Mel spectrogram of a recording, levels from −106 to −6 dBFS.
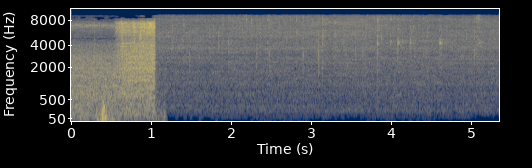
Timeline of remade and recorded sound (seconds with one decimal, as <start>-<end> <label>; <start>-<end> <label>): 0.0-3.0 recorded; 3.0-3.7 remade; 3.7-4.6 recorded; 4.6-5.4 remade

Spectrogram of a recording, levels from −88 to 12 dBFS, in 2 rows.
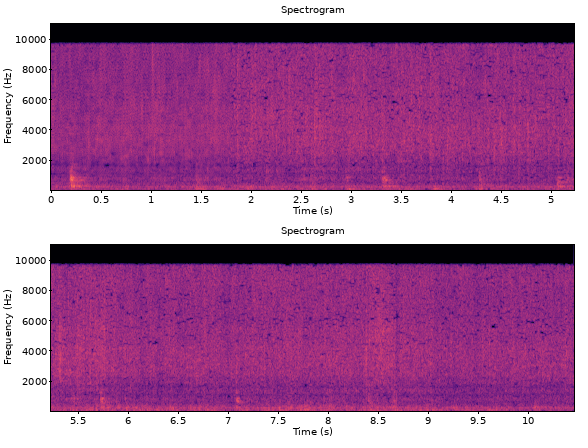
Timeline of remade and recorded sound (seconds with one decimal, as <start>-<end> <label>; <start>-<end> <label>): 0.0-1.8 remade; 1.8-10.5 recorded

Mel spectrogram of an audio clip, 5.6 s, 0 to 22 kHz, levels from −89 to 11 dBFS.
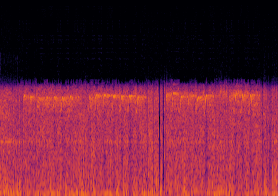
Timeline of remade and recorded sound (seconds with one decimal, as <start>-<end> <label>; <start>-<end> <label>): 0.0-0.4 recorded; 0.4-2.2 remade; 2.2-5.6 recorded

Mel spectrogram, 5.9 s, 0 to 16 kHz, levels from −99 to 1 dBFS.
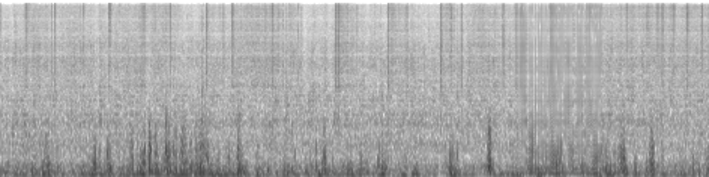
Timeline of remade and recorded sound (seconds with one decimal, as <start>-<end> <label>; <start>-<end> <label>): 0.0-4.3 recorded; 4.3-5.0 remade; 5.0-5.9 recorded

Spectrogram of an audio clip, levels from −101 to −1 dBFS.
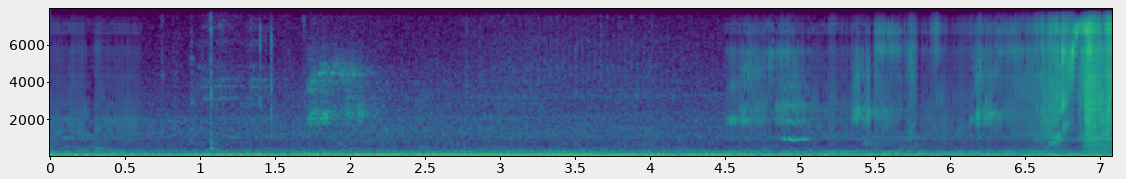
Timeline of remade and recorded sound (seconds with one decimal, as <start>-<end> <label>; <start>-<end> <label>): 0.0-0.6 remade; 0.6-4.5 recorded; 4.5-7.1 remade

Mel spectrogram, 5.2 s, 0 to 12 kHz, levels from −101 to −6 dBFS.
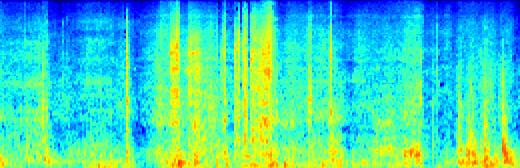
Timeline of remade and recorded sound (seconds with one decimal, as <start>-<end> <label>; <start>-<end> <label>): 0.0-1.4 recorded; 1.4-4.5 remade; 4.5-5.2 recorded

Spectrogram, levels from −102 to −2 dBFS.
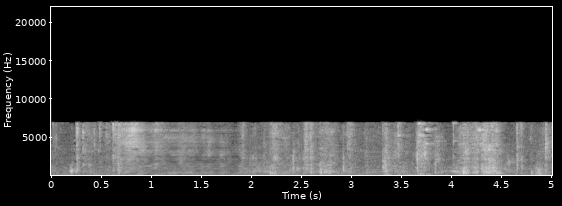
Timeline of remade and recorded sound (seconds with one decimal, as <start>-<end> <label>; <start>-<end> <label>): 0.0-0.7 recorded; 0.7-1.9 remade; 1.9-5.0 recorded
